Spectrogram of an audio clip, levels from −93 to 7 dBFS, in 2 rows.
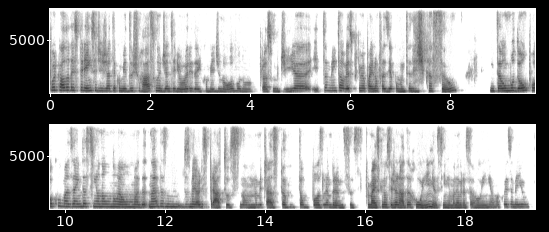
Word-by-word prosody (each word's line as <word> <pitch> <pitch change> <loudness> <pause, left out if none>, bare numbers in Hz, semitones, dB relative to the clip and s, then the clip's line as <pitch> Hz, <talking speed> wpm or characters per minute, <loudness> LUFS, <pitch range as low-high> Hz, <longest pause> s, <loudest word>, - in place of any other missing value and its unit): por 290 +1 +2
causa 285 0 +4
da 285 - +1
experiência 270 -1 +1
de 235 -1 -3
já 235 0 0
ter 235 +1 -1
comido 225 -1 0
o 240 - 0
churrasco 220 0 0
no 240 - +2
dia 220 0 +1
anterior, 215 -1 +1
e 225 - -2
daí 205 -1 -2
comer 205 -2 -3
de 210 +2 -3
novo 210 +2 -1
no 200 -1 -7
próximo 200 +1 -2
dia, 225 +4 0
e - - -5
também 255 -1 -6
talvez 240 -3 +2
porque 235 - -13
meu 235 0 0
pai 225 -1 +2
não 230 0 0
fazia 220 -1 +1
com 220 - -3
muita 210 +2 +1
dedicação. 215 +2 0 0.7
Então 230 +1 +4
mudou 240 0 +5
um - - -7
pouco, 265 +3 0
mas 265 -1 -2
ainda 260 +1 +1
assim, 270 -1 -4
eu 255 - +1
não 250 0 +1
não 250 0 +3
é 235 - +4
uma 235 0 +1
da 230 +1 -1
não 245 0 +3
é 255 +1 +2
das 265 -1 -3
dos 240 -2 -1
melhores 235 -1 +1
pratos. 220 -2 -1
Não 215 -1 -5
não 210 0 0
me 215 0 -4
traz 210 -1 -1
tã 220 -1 0 0.2
tão 210 -2 -4
boas 210 0 +1
lembranças. 200 -2 -2 0.2
Por 220 - -3
mais 205 -1 +5
que 225 - -3
não 225 - +3
seja 215 +1 +2
nada 215 +1 +2
ruim, 215 0 +3
assim, 200 +1 -1
uma 195 0 -2
lembrança 200 0 -1
ruim, 200 0 -2
é 210 - -7
uma 215 +1 -9
coisa 235 +1 -5
meio: 225 0 -3
"É, - - -11
225 Hz, 230 wpm, -23 LUFS, 210-240 Hz, 0.7 s, mudou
